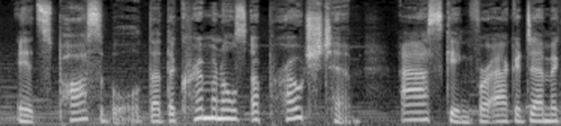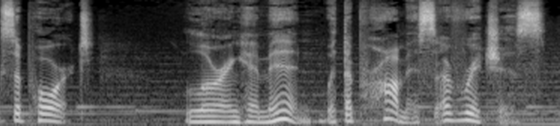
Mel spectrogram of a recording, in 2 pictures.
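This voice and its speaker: An actress playing a calm, composed officer in charge in a video game, speaking with quiet authority. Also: female voice, mid-range voice, close to an everyday voice.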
